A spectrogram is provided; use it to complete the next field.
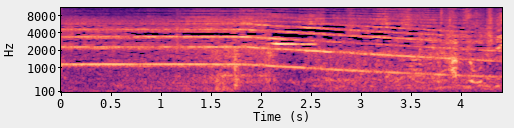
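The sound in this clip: Emergency sirens of a police car and fire engine arriving: a loud, high wail that glides slowly downward in pitch over a steady, noisy rumble.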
